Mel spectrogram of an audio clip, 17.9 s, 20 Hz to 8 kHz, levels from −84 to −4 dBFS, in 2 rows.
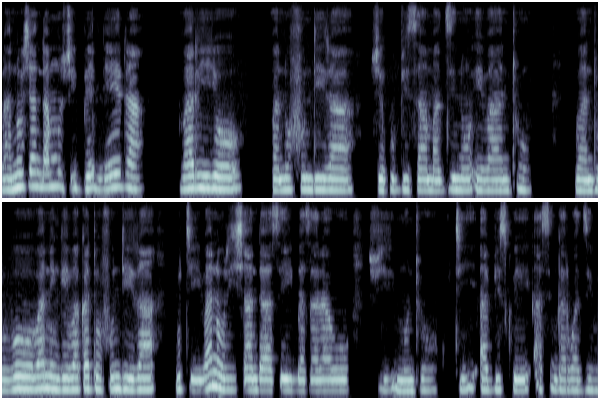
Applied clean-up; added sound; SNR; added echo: none; none; none; none.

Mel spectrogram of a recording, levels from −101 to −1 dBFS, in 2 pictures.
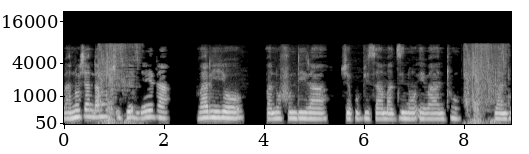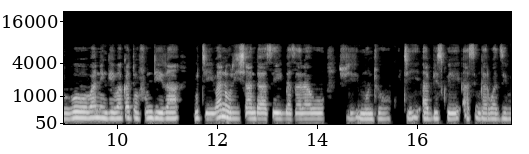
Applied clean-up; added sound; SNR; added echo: classical method Wiener filter.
